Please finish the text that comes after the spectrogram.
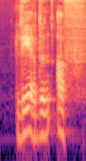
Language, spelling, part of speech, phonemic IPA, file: Dutch, leerden af, verb, /ˈlerdə(n) ˈɑf/, Nl-leerden af.ogg
- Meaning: inflection of afleren: 1. plural past indicative 2. plural past subjunctive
